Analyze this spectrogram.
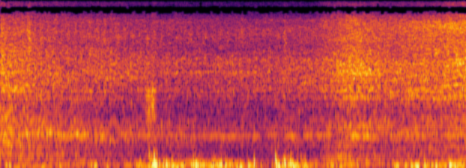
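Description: Uneven low outdoor rumble with a faint steady hum above it, and short thumps about two seconds in and again near four seconds.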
